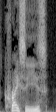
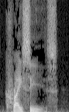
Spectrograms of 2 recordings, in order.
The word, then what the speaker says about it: crises: As you can hear, the second syllable of the plural form is pronounced ees. Take care not to say this crises when you mean this crisis.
